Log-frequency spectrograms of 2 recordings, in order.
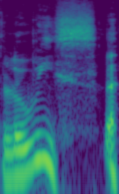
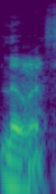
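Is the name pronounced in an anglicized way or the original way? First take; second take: original; anglicized. First: The name is pronounced the original way. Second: The name is pronounced in an anglicized way. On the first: The name is said as its owner says it. The speaker calls it right. "it's Luis" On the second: The speaker did not try to say it properly. The speaker calls it wrong. "his name isn't Louis"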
